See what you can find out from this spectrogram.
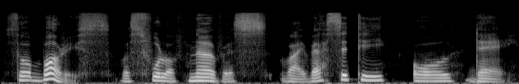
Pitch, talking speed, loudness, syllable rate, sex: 160 Hz, 105 wpm, -19 LUFS, 3.1 syllables/s, female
